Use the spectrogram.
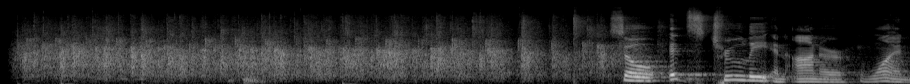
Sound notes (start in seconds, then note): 0.0 audience applauding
